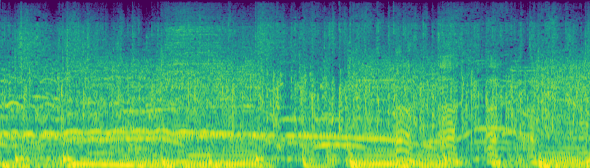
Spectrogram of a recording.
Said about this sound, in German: Habt ihr eine Runde oder Lust auf eine Runde Stampf und Klatsch?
